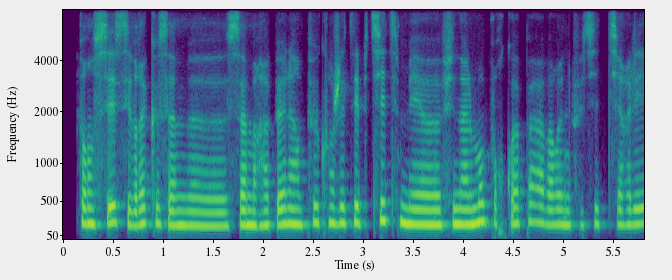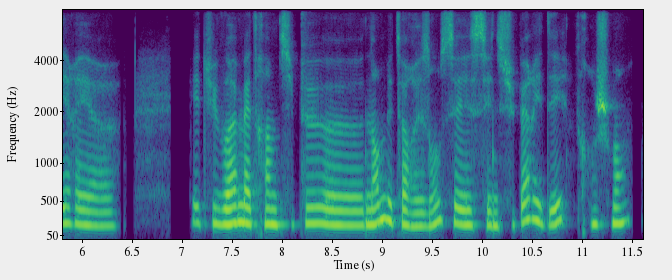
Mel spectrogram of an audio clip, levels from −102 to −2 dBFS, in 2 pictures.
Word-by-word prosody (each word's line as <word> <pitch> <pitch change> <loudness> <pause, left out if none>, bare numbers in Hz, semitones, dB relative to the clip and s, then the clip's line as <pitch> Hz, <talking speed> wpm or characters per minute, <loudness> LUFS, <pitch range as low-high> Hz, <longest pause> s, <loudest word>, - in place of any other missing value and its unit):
pensé, 205 0 +3
c'est 220 -4 -3
vrai 200 +3 +1
que 210 0 -4
ça 185 -2 0
me 180 -1 0
ça 185 +2 0
me 190 - +4
rappelle 190 +2 +1
un 200 -1 +3
peu 215 +3 -3
quand 215 0 -4
j'étais 210 +1 +1
petite 240 +2 -3
mais 200 -2 +5
heu, 195 0 +4
finalement, 200 +2 +4
pourquoi 210 -1 -4
pas 230 0 -4
avoir 195 -2 -1
une 190 -1 0
petite 195 +1 -10
tirelire 200 +1 -2
et 190 -2 0
heu 180 0 -6 0.8
et 220 - -6
tu 210 0 -7
vois? 200 +2 +4
Mettre 210 -2 +1
un 200 - +3
petit 195 +1 -7
peu, 210 +2 -5
heu 190 -3 +1
non, 195 +3 +2
mais 260 -2 +3
tu 220 - -3
as - - +3
raison, 175 +4 -2
c'est 215 -6 0
c'est 190 0 -4
une 180 - -2
super 220 +8 -4
idée, 220 0 -1
franchement. 210 +2 -2
200 Hz, 225 wpm, -22 LUFS, 190-210 Hz, 0.8 s, mais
